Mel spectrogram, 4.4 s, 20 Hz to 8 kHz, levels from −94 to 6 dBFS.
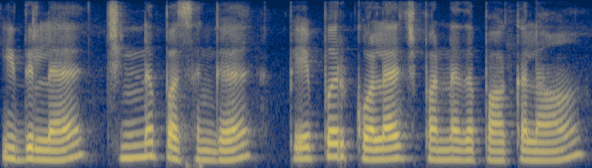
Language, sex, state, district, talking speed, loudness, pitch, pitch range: Tamil, female, Tamil Nadu, Nilgiris, 95 wpm, -17 LUFS, 190 Hz, 175-215 Hz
